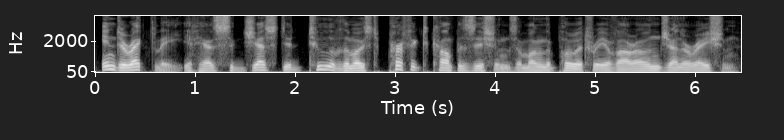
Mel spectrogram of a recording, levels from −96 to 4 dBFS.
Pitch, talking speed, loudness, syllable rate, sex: 110 Hz, 160 wpm, -19 LUFS, 5.0 syllables/s, male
